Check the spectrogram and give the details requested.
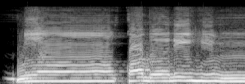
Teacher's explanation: Cara membacanya memasukkan mim yang pertama kepada mim yang kedua. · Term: idgam mimi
